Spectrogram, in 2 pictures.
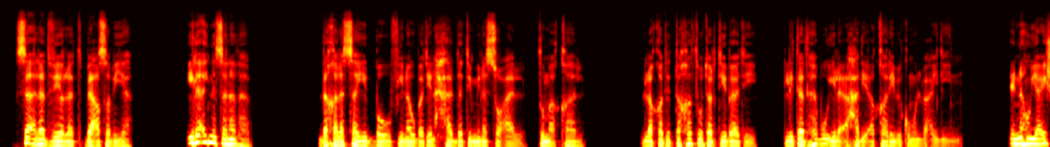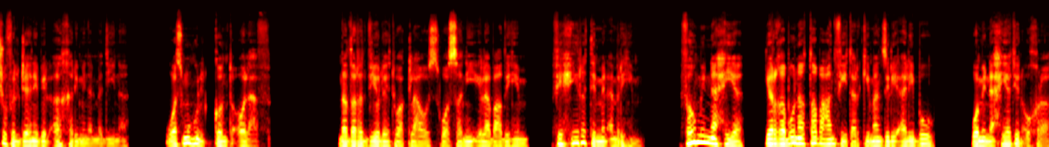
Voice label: audio books novels

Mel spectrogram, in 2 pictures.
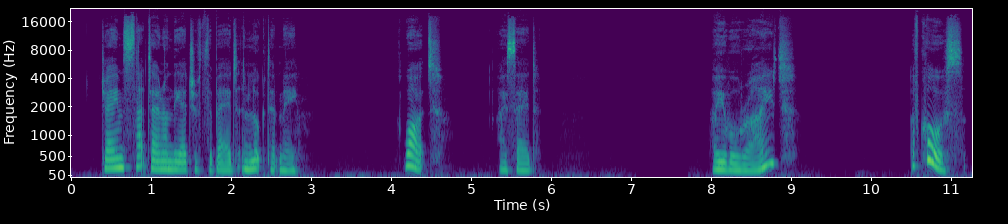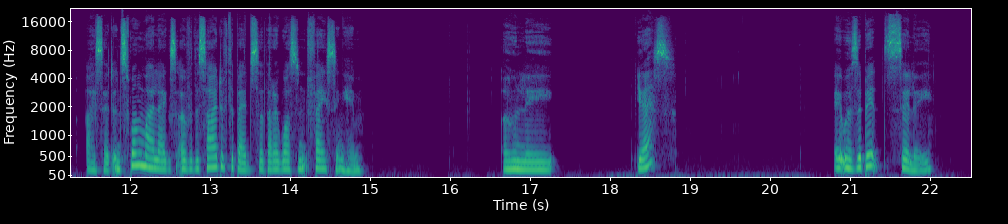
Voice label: Audiobooks

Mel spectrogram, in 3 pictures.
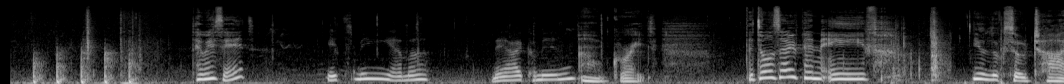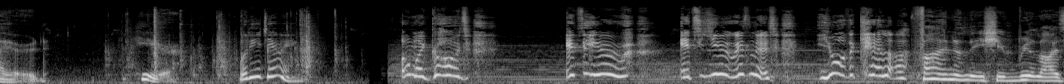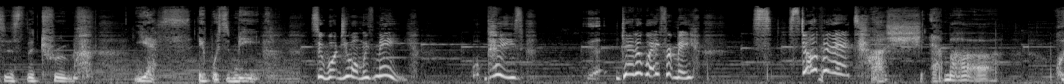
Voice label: Radio Drama

